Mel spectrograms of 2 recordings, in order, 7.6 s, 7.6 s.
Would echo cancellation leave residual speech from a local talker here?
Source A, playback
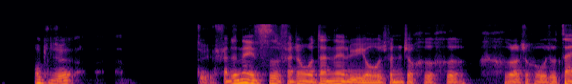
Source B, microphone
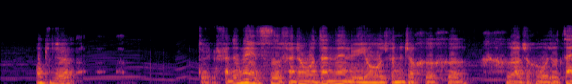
No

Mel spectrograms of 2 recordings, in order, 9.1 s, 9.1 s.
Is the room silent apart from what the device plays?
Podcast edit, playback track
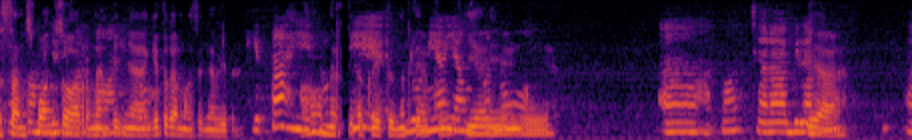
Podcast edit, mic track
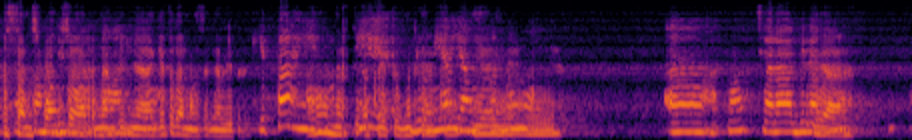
Yes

